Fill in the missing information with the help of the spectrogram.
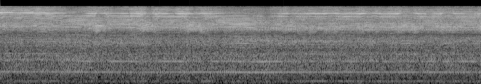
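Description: Electric angle grinder running steadily with its disc held against the end of a PVC pipe, grinding a taper onto the pipe's edge: a constant motor whine under a loud, hissing grind.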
